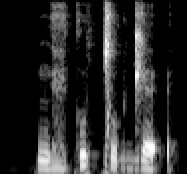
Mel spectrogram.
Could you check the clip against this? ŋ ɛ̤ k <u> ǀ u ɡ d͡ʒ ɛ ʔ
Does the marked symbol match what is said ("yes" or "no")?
yes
